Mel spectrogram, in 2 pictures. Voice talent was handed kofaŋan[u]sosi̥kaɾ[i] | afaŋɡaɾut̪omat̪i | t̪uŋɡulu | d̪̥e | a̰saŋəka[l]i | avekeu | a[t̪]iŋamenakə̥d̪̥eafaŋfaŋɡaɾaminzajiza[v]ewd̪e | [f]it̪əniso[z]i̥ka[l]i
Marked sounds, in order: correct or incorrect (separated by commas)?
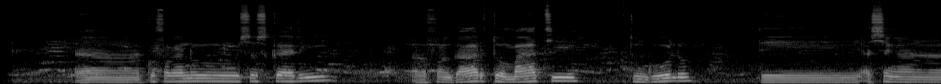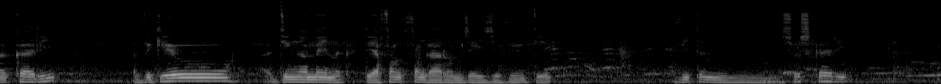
correct, correct, incorrect, incorrect, correct, incorrect, incorrect, incorrect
